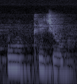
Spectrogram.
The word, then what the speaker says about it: বুদ্ধিযোগ: সংস্কৃততে ব এর উচ্চারণ উপ প্লাস অ। কিন্তু এখানে কোন ও প্লাস অ দেয়া হয়নি। কেন? তার কারণ একটু লক্ষ্য করলে দেখা যাবে বয়ের পেটটা কাটা। যে বয়ের পেটটা কাটা থাকে সেশানে সংস্কৃতের উচ্চারণটা ঠিক বাংলা বয়ের মত হয়। তাই এখানে বয় হসটা বাংলা বয়ের মত বু বলেই উচ্চারিত হবে।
